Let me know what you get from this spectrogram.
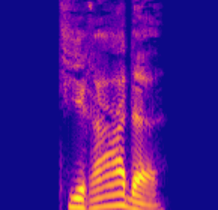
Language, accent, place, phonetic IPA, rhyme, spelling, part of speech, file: German, Germany, Berlin, [tiˈʁaːdə], -aːdə, Tirade, noun, De-Tirade.ogg
- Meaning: 1. tirade (meaningless utterance; torrent of words) 2. run of rapidly successive tones as an ornament between two tones of a melody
